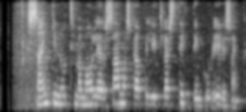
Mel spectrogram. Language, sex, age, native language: Icelandic, female, 20-29, Icelandic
